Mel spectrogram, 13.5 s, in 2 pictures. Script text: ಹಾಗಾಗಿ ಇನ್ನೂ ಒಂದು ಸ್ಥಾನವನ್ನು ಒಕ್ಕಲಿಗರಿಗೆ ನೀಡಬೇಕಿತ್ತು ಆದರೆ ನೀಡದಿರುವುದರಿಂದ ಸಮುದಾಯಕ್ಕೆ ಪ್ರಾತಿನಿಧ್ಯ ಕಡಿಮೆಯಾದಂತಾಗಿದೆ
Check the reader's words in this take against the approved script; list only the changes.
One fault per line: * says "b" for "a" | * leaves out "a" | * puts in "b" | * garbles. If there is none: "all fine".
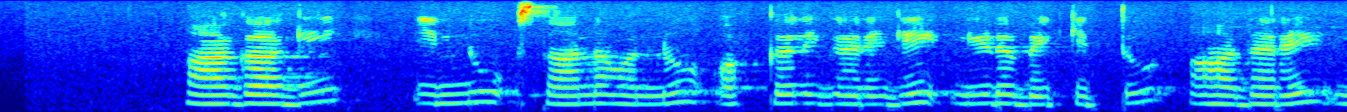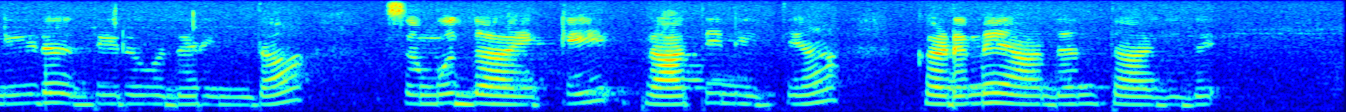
* leaves out "ಒಂದು"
